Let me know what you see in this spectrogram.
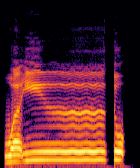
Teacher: Wa in tu. Wa in tu nun mati bertemu ta ikhfa hakiki. Baik, ta ni huruf nipis, so dengung nipis juga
